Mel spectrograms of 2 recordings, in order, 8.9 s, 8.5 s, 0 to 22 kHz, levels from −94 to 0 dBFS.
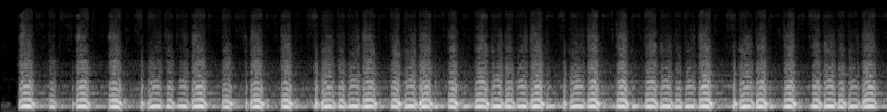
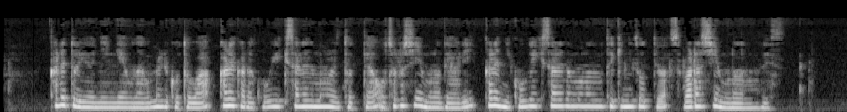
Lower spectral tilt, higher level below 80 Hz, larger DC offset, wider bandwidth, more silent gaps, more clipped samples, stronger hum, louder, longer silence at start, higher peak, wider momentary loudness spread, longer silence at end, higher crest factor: first, -10 dB/octave vs -6 dB/octave; second, -76 dBFS vs -56 dBFS; neither; second, 4.3 kHz vs 11.5 kHz; neither; neither; neither; about the same, -21 LUFS vs -19 LUFS; second, 0.2 s vs 0.5 s; second, -8 dBFS vs -4 dBFS; about the same, 4 LU vs 6 LU; second, 0 s vs 0.45 s; about the same, 12 dB vs 16 dB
